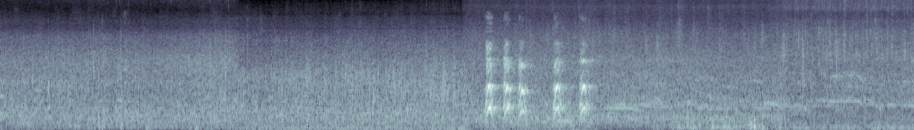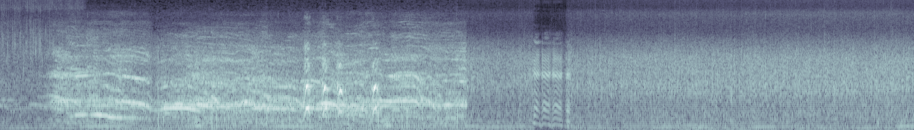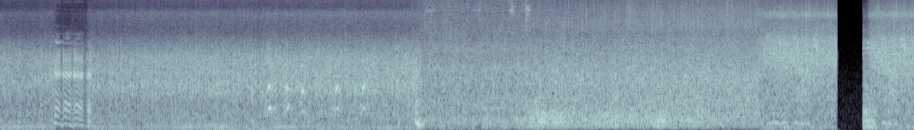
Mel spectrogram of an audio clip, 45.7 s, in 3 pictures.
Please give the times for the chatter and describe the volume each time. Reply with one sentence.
The chatter can be heard from 0.0 to 23.1 s, getting louder.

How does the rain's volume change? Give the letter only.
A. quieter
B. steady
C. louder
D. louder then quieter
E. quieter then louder
C.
